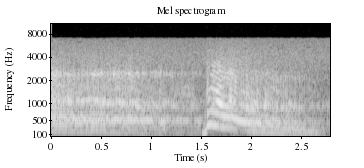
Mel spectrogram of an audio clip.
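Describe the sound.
A voice imitates a washing machine jammed by a tangled rag rug: a steady droning hum, then a sudden loud boom and roar as the motor bursts into flame, swooping up in pitch and slowly sinking away, forceful.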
